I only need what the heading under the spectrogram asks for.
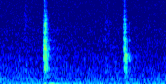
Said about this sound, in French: Dans le manoir, c'est le silence. Seule, la pendule de la grosse horloge du salon balance en émettant un clic-clic-clic régulier et lointain.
